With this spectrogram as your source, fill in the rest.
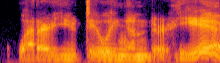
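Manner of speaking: eerie, creepy, hushed stage whisper. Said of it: "I hear this whisper of Noah Patton in his creepy ass voice".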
